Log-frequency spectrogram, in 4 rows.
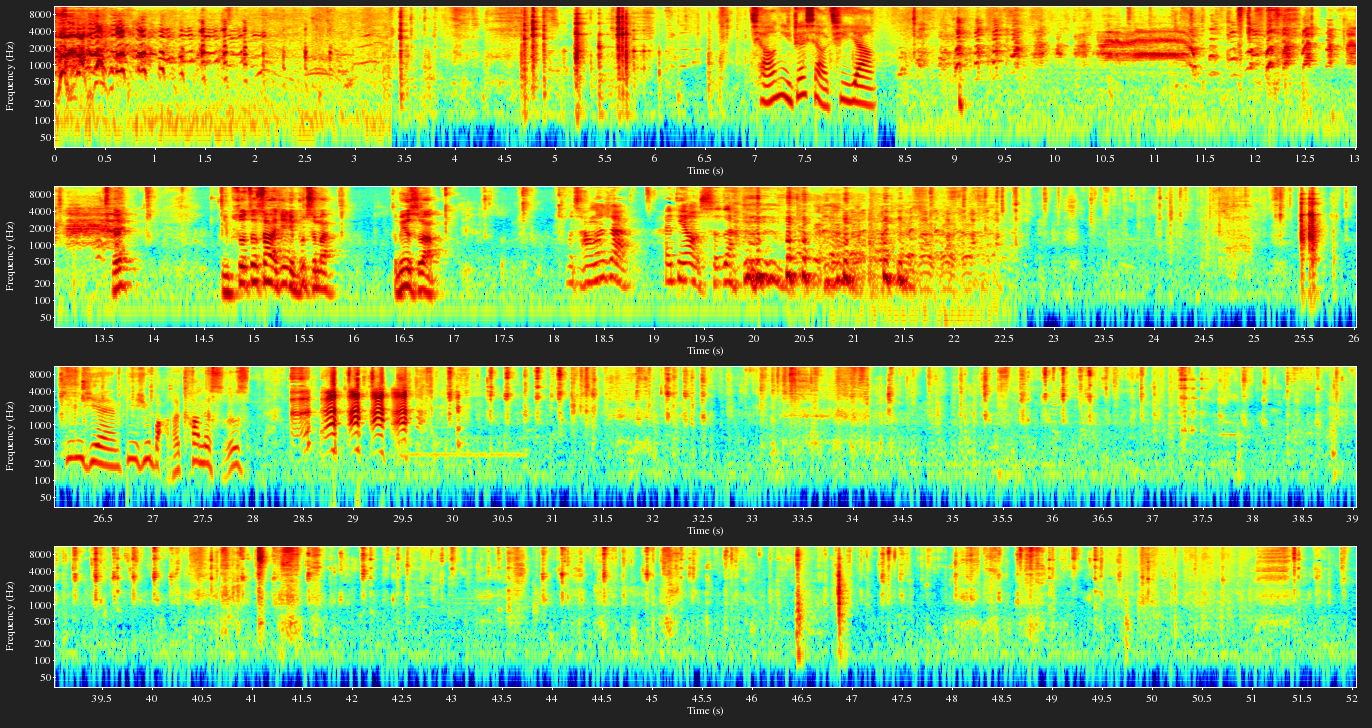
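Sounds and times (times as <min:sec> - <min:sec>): chewing with wet mouth clicks: 0:15.8 - 0:18.3, 0:22.5 - 0:24.6, 0:25.2 - 0:27.2, 0:29.7 - 0:52.0.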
